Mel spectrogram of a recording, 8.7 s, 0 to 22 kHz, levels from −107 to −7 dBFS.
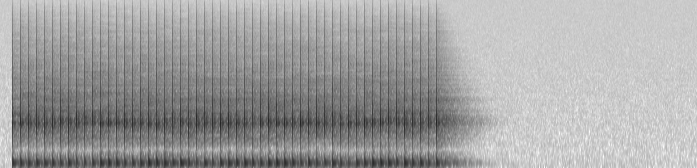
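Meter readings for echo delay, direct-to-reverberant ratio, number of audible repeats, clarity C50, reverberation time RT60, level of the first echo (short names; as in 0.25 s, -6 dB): none, 8.0 dB, none, 10.5 dB, 1.1 s, none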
